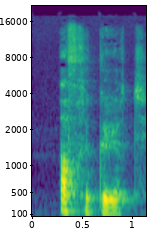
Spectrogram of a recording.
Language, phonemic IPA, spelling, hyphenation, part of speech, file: Dutch, /ˈɑf.xəˌkøːrt/, afgekeurd, af‧ge‧keurd, adjective / verb, Nl-afgekeurd.ogg
- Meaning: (adjective) rejected, deprecated; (verb) past participle of afkeuren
